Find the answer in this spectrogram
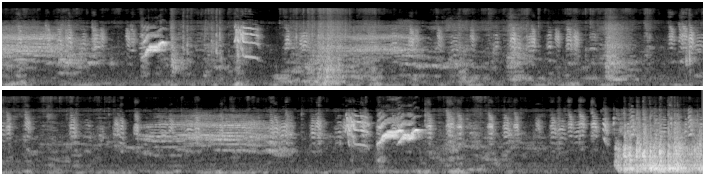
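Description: Small cage birds in an aviary chirping: a couple of sharp calls near the start and a quick cluster of them about eleven seconds in, with light rustling between.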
